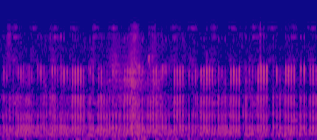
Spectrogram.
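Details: Rescued baby kittens, three of them, pressed together for warmth in a corner of a room; close, continuous purring with evenly pulsing rhythmic throbs across the whole stretch.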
